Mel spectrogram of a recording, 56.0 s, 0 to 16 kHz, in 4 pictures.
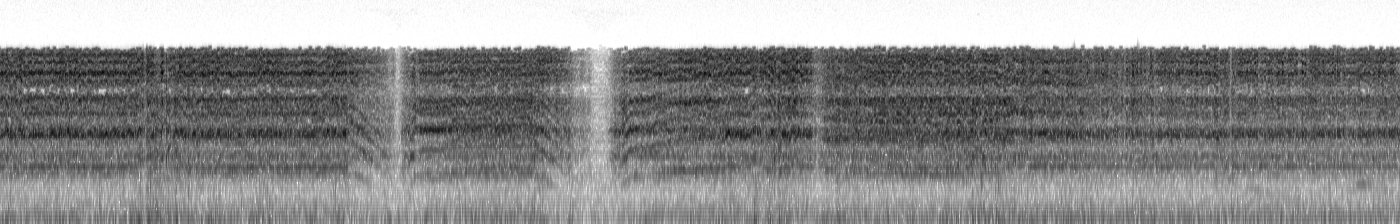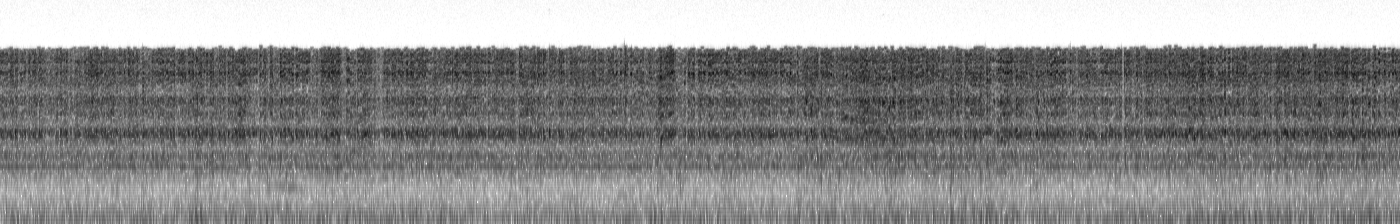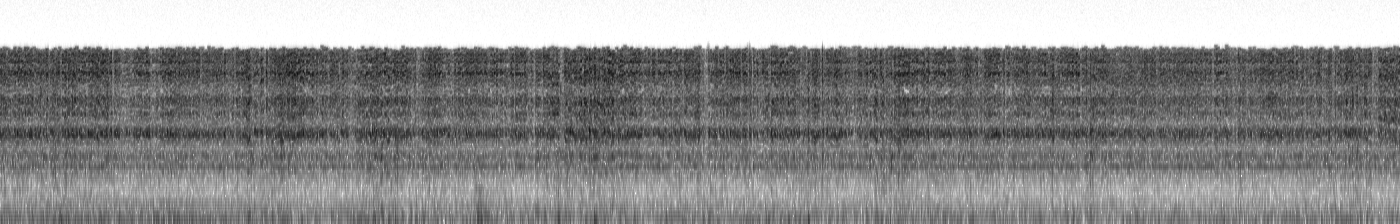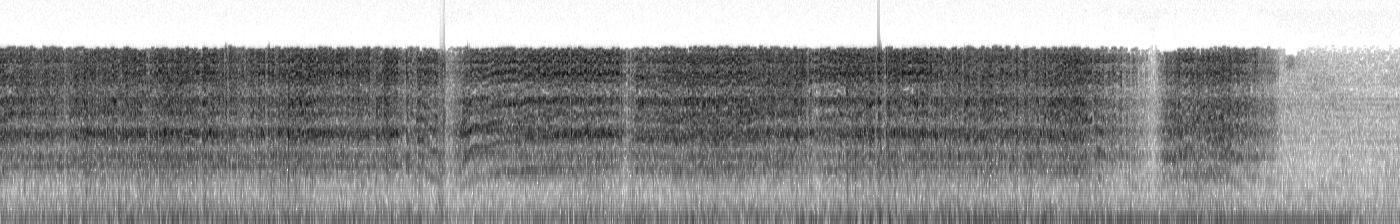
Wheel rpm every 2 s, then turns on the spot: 210, 180, 120, 150, 220, 230, 230, 230, 230, 230, 230, 230, 230, 230, 230, 230, 230, 230, 230, 230, 240, 230, 230, 160, 210, 220, 150, 40.
none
